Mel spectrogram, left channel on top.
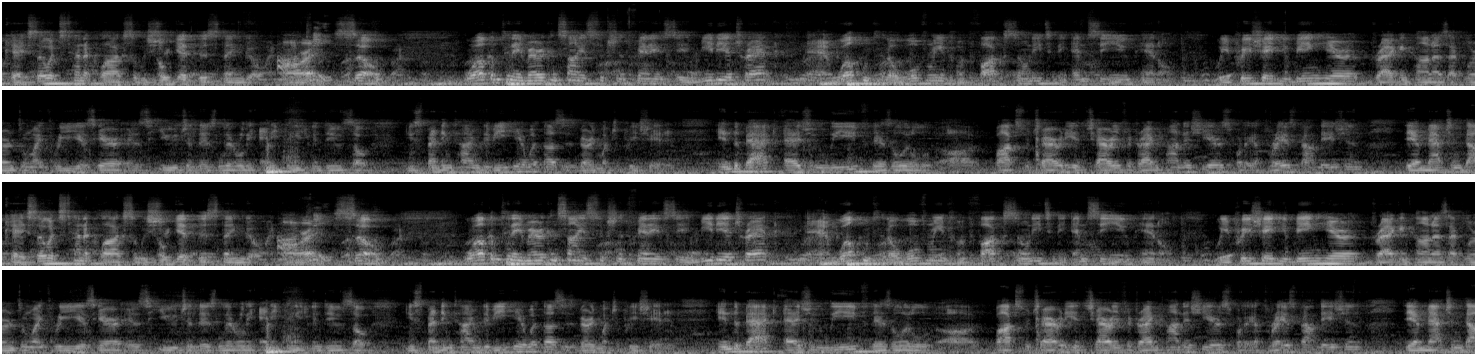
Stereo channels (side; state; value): both; normal; correlation 0.60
